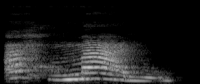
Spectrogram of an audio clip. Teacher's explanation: a sílaba mais forte é o mar. E recebe acento agudo, tá?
